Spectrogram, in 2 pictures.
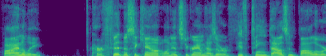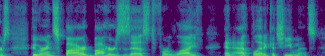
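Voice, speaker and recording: A male podcast host with a voice a little higher than most men's. He reads a guest's introduction, then moves into an easy interview with brief encouraging replies. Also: fairly even intonation, normal speed, a bit bright. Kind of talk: interview hosting.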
